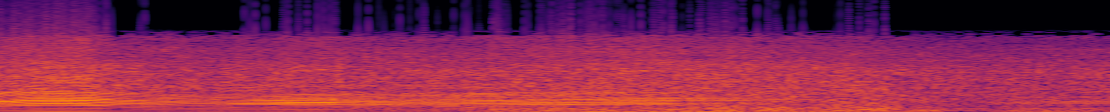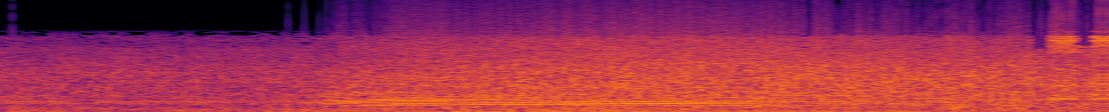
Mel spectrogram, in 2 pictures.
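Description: A motorcycle engine hums steadily, rising in pitch as it speeds up.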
